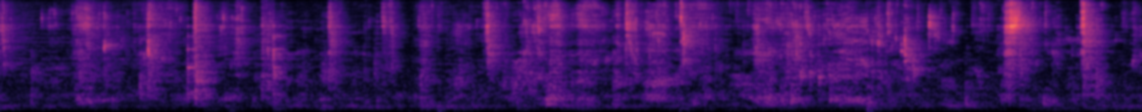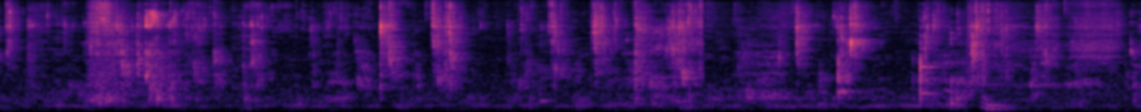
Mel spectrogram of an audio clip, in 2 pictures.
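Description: Wet, close-up chewing, lip-smacking and slurping of two people eating soft braised pork hock with their hands: many irregular sticky clicks and squelches.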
